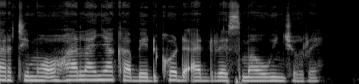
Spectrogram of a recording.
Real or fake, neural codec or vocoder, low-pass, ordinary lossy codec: real; none; none; none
